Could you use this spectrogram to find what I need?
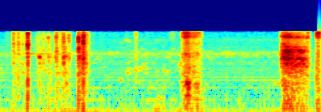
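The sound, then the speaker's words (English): Faint clicking of typing on a computer keyboard: a rapid flurry of keystrokes, a quiet pause, then two short, dense bursts of key presses. “Hold, my computer is being really slow. I'm going to switch out so I can type.”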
